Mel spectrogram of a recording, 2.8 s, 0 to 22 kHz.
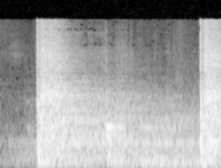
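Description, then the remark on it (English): Two sharp, loud twangs of strings snapping on a virtually unplayable piano that is being rebuilt, with all 230 strings to be changed. Each twang is followed by a long, shimmering metallic ring that fills the gap, with a smaller jolt in between. No one speaks. “That's the brutal sound of the strings being snapped.”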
